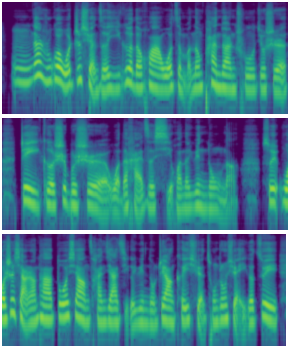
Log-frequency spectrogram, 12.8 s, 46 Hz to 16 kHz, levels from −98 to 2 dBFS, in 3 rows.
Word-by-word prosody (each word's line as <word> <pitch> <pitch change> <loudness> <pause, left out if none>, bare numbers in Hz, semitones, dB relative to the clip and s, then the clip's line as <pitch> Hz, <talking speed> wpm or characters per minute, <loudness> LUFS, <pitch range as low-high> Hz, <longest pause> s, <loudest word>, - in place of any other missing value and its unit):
嗯， 250 -1 -6
那 345 +3 +6
如 265 -5 -3
果 275 -1 +6
我 205 -2 +4
只 260 +5 -2
选 145 - 0
择 160 0 -2
一 175 0 -7
个 240 +1 +2
的 185 -2 +2
话， 185 -3 +2
我 170 +2 +2
怎 185 -3 -4
么 - - -8
能 180 +3 -3
判 215 -1 -1
断 175 -2 +1
出 165 -1 -7
就 170 0 -5
是 155 -3 -2 0.3
这 220 -1 +4
一 175 -4 0
个 170 +1 0
是 185 +5 +1
不 170 -3 -3
是 155 -9 -1
我 130 - -2
的 155 - -2
孩 - - -3
子 155 -4 -5
喜 150 - -1
欢 135 -1 -5
的 145 0 -5
运 155 -1 -6
动 140 -6 -8
呢？ - - -7 0.5
所 200 - +1
以 - - 0
我 190 -2 +6
是 265 +8 +3
想 240 - +4
让 160 +3 0
他 190 -3 +3
多 210 +3 +2
项 205 -6 +3
参 160 -1 -5
加 160 -1 +2
几 175 - -9
个 - - -6
运 155 +1 -6
动， 145 -1 -6
这 185 - 0
样 170 -3 +5
可 170 - -3
以 170 - 0
选 190 - -2
从 165 -4 -7
中 185 +2 -1
选 - - -2
一 - - -8
个 160 0 0
最 185 -3 +1
175 Hz, 295 characters per minute, -22 LUFS, 160-200 Hz, 0.5 s, 那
